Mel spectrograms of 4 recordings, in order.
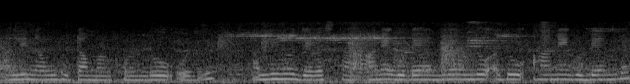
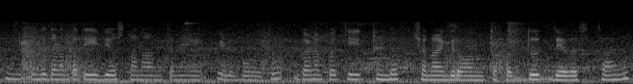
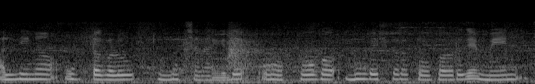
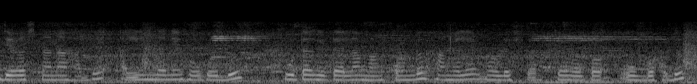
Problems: background sounds at intervals, background conversations at intervals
